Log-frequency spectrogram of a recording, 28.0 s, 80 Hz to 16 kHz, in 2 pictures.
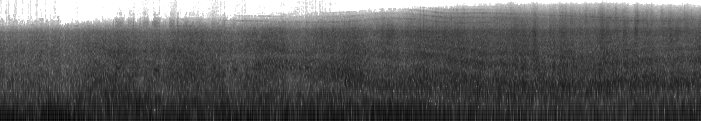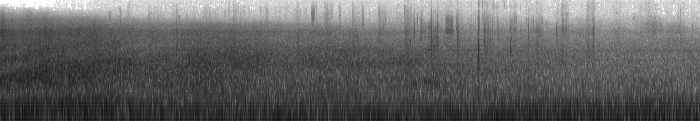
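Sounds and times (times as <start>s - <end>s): airplane engines roaring: 0.0s - 28.0s.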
